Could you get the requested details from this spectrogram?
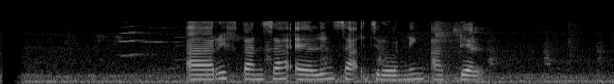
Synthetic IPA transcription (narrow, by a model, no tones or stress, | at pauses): ʔaɾɪft̪ansahʔɛlɪŋsa̰ʔd̥ʒ̥ɾonɪŋʔaɖ̥ɛl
